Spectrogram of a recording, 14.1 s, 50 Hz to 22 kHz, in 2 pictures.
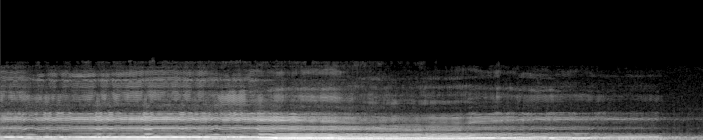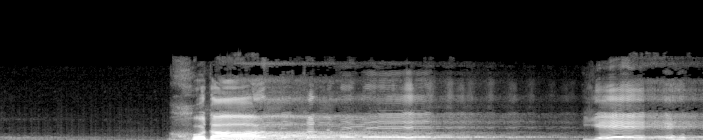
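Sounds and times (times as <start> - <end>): man singing into a microphone: 0.0 - 6.9, 8.8 - 14.0.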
